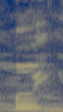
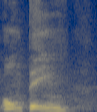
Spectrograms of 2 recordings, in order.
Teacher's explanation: para que seja um ditongo nasal, a corrente de ar passa aí pelas narinas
